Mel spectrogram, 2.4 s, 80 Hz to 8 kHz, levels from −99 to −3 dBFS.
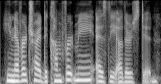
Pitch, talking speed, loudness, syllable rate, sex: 185 Hz, 250 wpm, -16 LUFS, 5.6 syllables/s, female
